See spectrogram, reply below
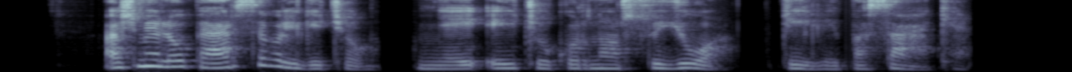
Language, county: Lithuanian, Marijampolė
